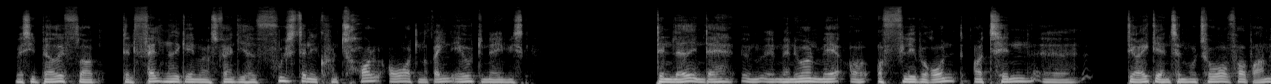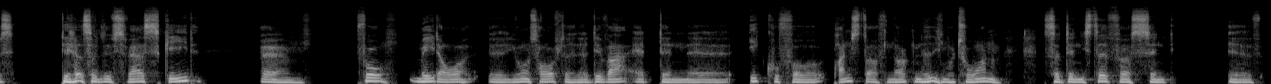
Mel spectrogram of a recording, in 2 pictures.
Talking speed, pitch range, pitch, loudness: 160 wpm, 110-125 Hz, 115 Hz, -27 LUFS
